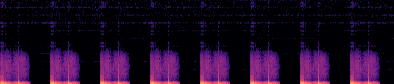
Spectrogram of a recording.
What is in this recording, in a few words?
HeartBeat long slow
